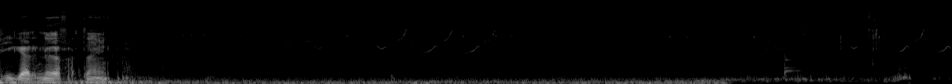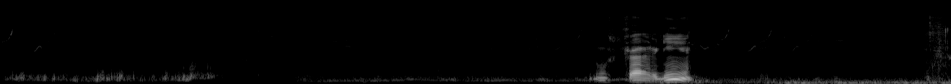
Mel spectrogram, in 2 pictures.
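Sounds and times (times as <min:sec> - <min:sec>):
low rumble: 0:00.0 - 0:07.3.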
